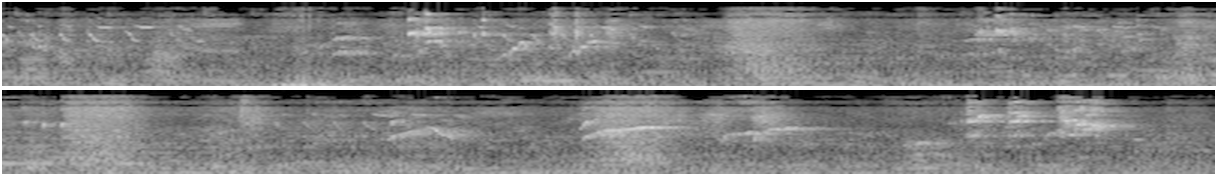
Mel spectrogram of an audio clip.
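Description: A flock of small caged birds, finches among them, chirping and calling over one another in a steady busy chatter of short, quick calls, with now and then a harsher squawk.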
